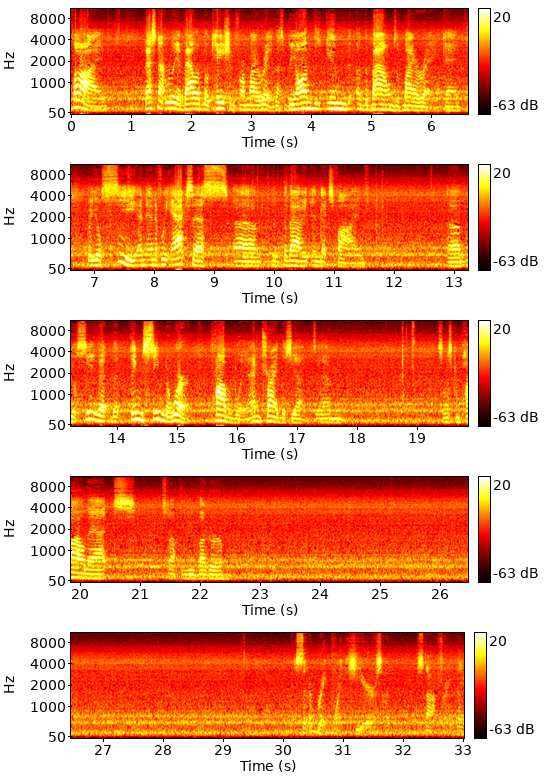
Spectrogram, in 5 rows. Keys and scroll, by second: 9.5 Right, 9.7 BackSpace, 9.9 BackSpace, 10.2 BackSpace, 11.8 ctrl+s, 18.9 ctrl+b.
